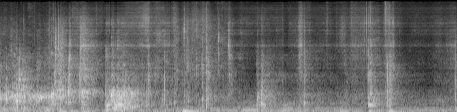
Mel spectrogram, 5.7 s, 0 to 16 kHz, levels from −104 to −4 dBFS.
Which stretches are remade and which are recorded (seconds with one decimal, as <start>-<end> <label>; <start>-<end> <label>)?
0.0-0.8 recorded; 0.8-2.2 remade; 2.2-2.8 recorded; 2.8-5.7 remade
